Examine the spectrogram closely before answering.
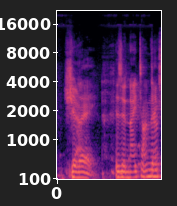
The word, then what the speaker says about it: Chile: It's pronounced Chile. Chile.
